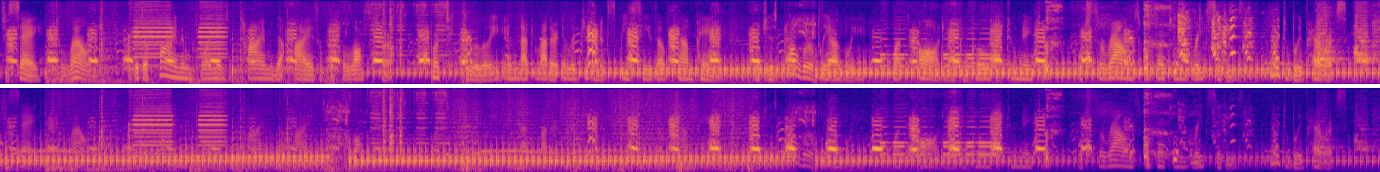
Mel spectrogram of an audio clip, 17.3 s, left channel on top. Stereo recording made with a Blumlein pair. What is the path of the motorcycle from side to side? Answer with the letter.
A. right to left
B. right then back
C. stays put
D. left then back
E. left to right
A.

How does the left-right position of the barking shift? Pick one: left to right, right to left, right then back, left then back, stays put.
right then back.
